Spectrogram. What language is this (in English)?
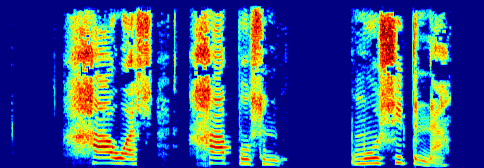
Jaqaru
